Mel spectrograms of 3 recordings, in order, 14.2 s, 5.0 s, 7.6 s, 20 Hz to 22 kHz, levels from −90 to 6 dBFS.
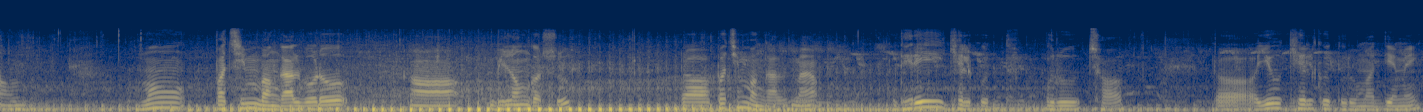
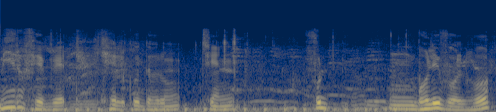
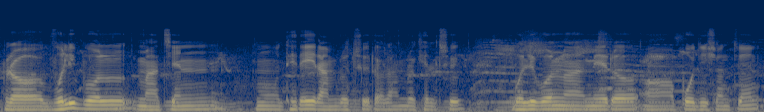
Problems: background sounds at intervals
